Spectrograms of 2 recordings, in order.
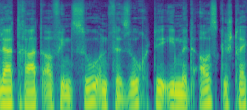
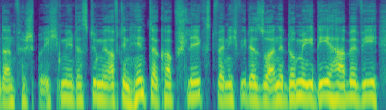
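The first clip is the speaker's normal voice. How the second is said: higher-pitched rant, running on without a break; agitated Mila-like figure; 7 semitones higher, 4 dB louder than usual. Acted. Woman to James about her dumb idea, agitated. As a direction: rattle off the dumb idea in mock enthusiasm.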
